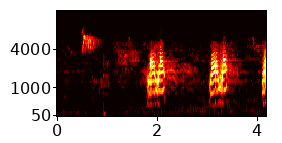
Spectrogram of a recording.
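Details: Quail calling at night: loud rasping, buzzy notes spaced just over a second apart, with a soft click and faint high chirps.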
